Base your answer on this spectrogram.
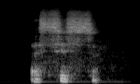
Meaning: third-person plural imperfect subjunctive of asseoir
- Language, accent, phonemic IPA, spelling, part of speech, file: French, Canada, /a.sis/, assissent, verb, LL-Q150 (fra)-assissent.wav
